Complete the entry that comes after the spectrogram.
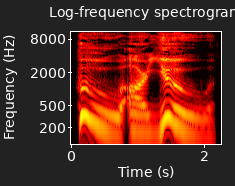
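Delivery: loud, drawn-out demand; booming Oz. A narrator's reading. Oz questions the girl, booming and slow. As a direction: boom each word out very slowly.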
